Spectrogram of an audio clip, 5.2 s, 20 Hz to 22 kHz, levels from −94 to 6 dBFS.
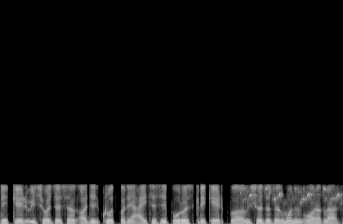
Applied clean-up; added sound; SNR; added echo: neural diffusion model UNIVERSE++.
